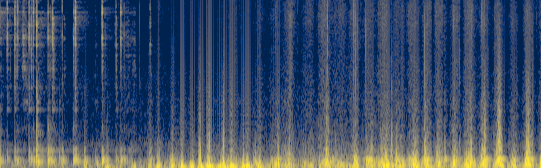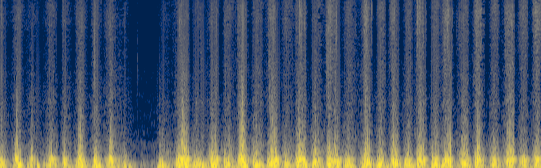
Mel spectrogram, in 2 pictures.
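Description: Long painted nails and fingertips scratch and rub a grey fluffy faux fur cover on a microphone, soft and hollow over the mic capsule. A rapid, uneven stream of muffled, deep rubbing strokes thumps heavily in the lows, with a faint bright crackle only at the very start. There is a short pause just before the seventh second before the scratching resumes.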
